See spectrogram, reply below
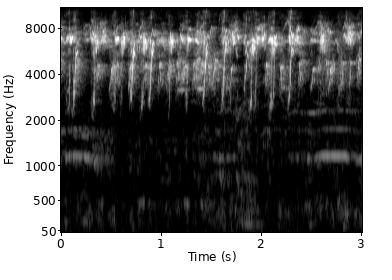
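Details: Begging European goldfinch chicks at feeding time, several high, scratchy chirps tumbling over one another in quick succession, with a faint steady tone underneath.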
